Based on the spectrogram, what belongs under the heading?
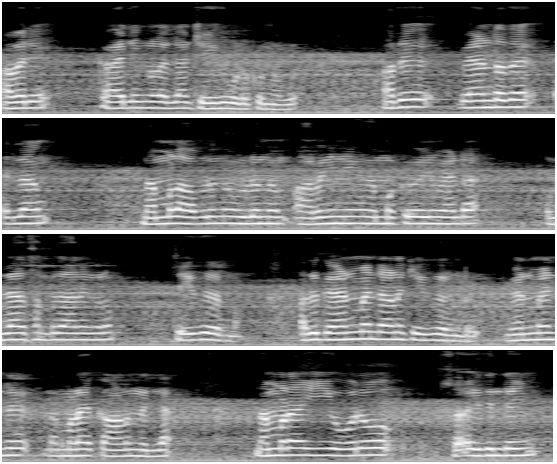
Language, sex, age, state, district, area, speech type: Malayalam, male, 45-60, Kerala, Alappuzha, urban, spontaneous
